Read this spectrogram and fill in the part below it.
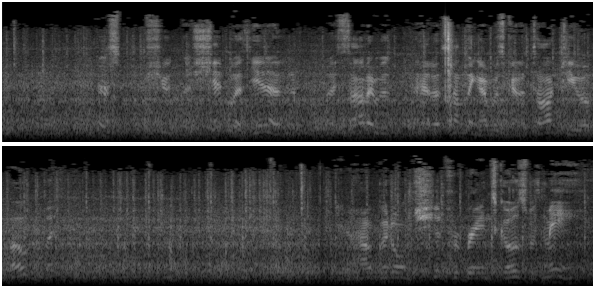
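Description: An elderly man talks close by, calmly.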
